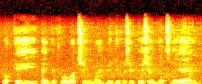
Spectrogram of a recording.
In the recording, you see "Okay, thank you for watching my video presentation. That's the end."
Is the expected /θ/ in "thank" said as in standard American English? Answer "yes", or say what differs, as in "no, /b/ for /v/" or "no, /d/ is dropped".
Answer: no, /t/ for /θ/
